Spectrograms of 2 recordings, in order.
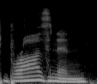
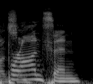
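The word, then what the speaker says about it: Brosnan: The first one you said Tim Talt, the Daniels one you got wrong and you mispronounced Pierce Brozman. Yeah, you called him Pierce Bronson.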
